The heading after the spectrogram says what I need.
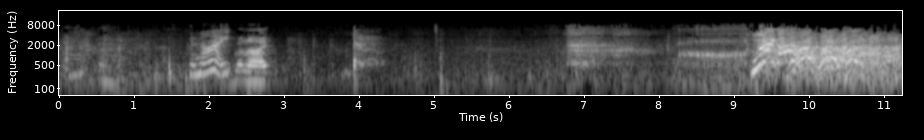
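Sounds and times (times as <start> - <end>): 
speech: 1.8 - 2.9, 9.2 - 9.4
man snoring in bed: 8.2 - 9.2
laughter: 9.3 - 11.2.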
